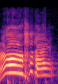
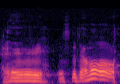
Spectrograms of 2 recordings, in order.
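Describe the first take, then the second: First: It is said very loudly. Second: It is said at a quiet, normal volume.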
